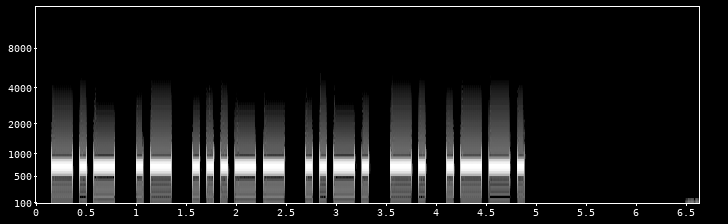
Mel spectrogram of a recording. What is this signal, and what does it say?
Morse code, heard as a keyed tone, about 20 wpm, 700 Hz. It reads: KA3FNP
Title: Speed Racing - USA 2x3 Call Signs 17wpm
